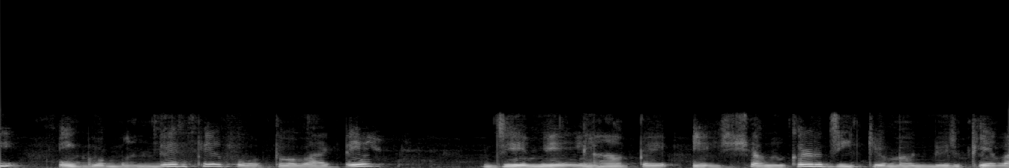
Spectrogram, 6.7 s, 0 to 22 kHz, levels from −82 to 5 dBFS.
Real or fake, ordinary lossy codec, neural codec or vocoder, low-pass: fake; none; codec, 24 kHz, 1.5 kbps, HILCodec; 7.2 kHz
